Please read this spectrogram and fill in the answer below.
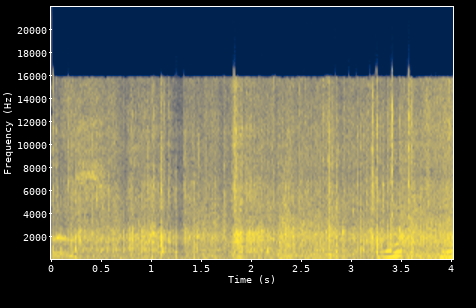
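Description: Crumpled packing paper crinkling and rustling in a steady run of crackles as a figurine is unwrapped by hand.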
